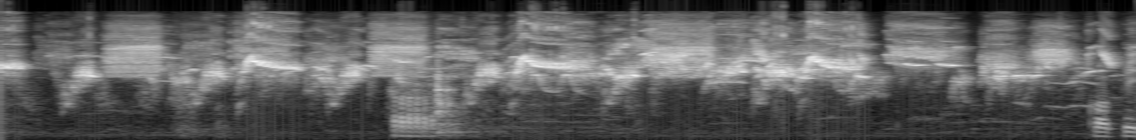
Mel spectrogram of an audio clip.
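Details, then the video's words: Adult Asian pied starling kept as a breeding bird, said to be talking: harsh, scratchy chatter mixed with short bright whistled slurs, with a few louder clicks and bursts over seven seconds. "burung jalak ini malah ngajak ngomong"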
